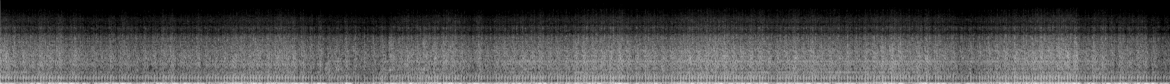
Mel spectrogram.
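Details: 1990 Massey Ferguson 231 tractor, 2WD, MF232 loader, Perkins diesel, 2,898 hours, started on a cold day. Even, rapid diesel clatter at steady idle with no miss or knock. Normal diesel idle.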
